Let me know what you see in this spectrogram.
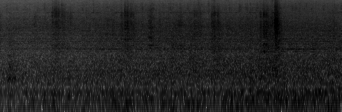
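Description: Passenger train coach rolling over the track as it pulls into a station: a steady low rumble of the running gear with a few sharp wheel clacks over the rail joints.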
